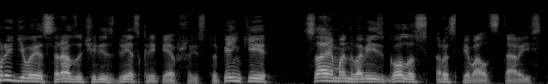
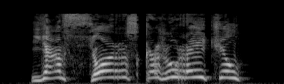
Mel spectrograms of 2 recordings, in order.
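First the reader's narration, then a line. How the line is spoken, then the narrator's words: Shout. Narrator (Russian): прокричала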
